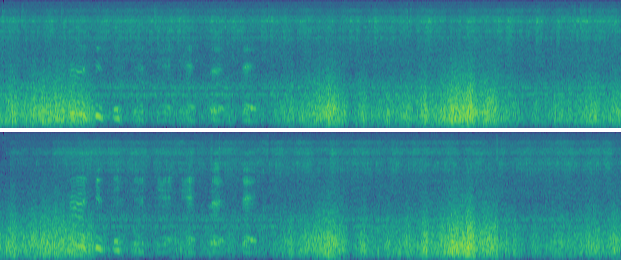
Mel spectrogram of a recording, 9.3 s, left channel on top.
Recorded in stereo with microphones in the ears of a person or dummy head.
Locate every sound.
1.0 s laughter: 55° right (ahead or behind)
